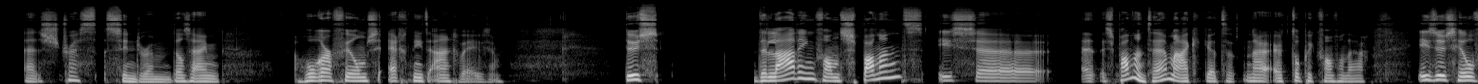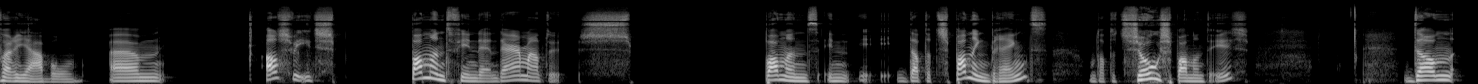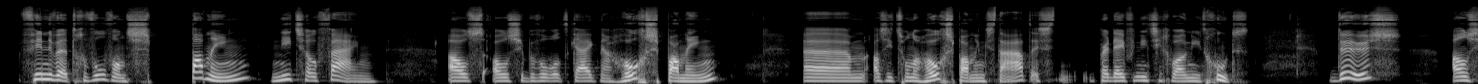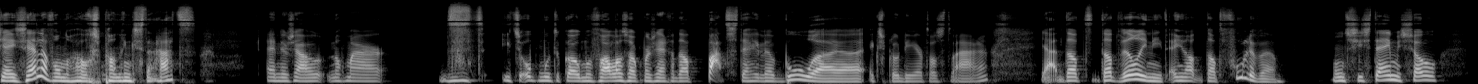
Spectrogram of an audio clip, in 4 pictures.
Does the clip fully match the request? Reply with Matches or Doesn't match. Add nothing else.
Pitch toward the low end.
Doesn't match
